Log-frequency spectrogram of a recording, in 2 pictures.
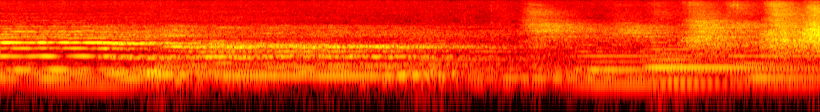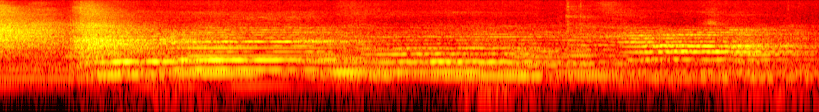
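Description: Choir singing slow, sustained chords: several voices holding long, overlapping notes that shift pitch every second or two, with a breathy hiss swelling about four seconds in.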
